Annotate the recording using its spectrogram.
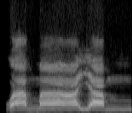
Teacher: Iqlab. Jadi huruf nunnya berubah jadi mim dan ditahan dan juga didengungkan atau digunahkan. Wama yam. Jadi mim nun sukun bertemu ba itu berubah jadi mim.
